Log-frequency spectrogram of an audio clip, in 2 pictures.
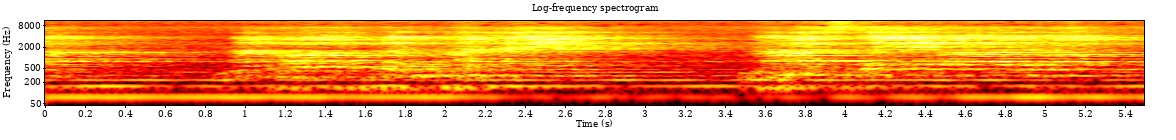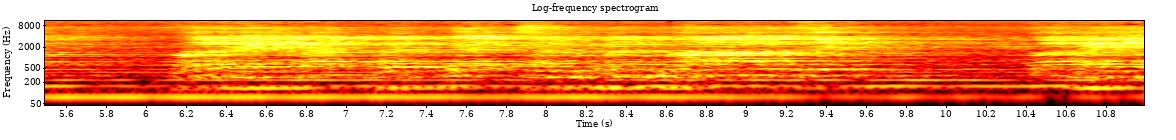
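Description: Hindu devotional mantra chanting, sung in phrases of two to three seconds with short breaks between them, over a steady low hum.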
